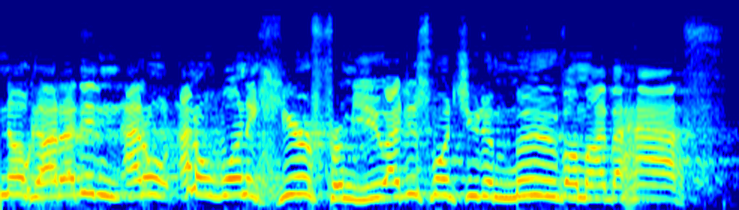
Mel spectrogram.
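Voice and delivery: high loud protesting whine; stubborn complaining Israelite. Acted. Israelite refusing God's word, high loud protest. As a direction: refuse the prophet, demand action.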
